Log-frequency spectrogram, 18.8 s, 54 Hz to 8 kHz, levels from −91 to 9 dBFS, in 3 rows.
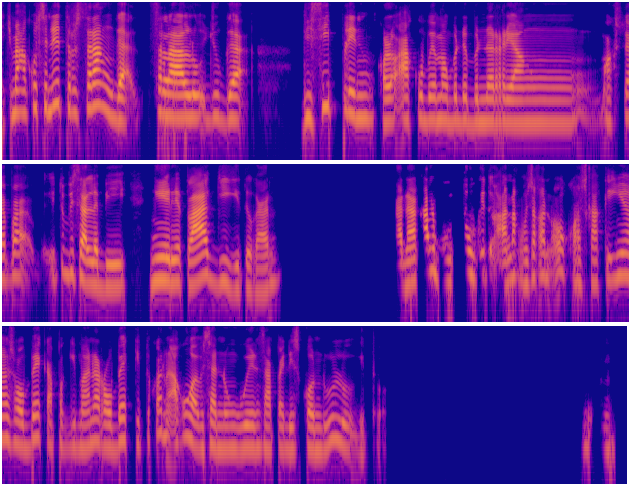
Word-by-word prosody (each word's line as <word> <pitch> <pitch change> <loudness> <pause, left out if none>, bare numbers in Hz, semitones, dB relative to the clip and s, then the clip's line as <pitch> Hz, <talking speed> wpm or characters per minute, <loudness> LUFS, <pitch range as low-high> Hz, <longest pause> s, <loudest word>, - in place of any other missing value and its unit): Cuma 245 +1 +1
aku 290 - -9
sendiri 285 +2 +1
terus 245 -5 -4
terang, 280 -5 +6
nggak 200 -1 +5 0.2
selalu 210 -4 +6
juga 210 -1 +1 0.6
disiplin, 235 -2 -1
kalo 185 +1 +2
aku 195 +1 +1
memang 195 0 -1
bener-bener 185 -1 -2
yang 180 -1 +1 0.7
maksudnya 215 +3 -4
apa? 235 +2 -1 0.3
Itu 300 - -15
bisa 250 - +5
lebih 170 -2 -1 0.2
ngirit 200 -1 +2
lagi, 190 -5 +6
gitu 160 -2 -7
kan. 150 +7 -5 1.2
Karena 180 +3 +3
kan 265 +1 +4
butuh 195 +7 -7
gitu. 245 - -8
Anak 235 - -1
misalkan, 225 +6 -5
oh 260 - -4
kaos 190 - -7
kakinya 225 +5 -3
sobek, 195 +5 -2
apa - - -12
gimana, 180 +3 -3
robek 205 +5 -2
gitu - - -23
kan, 275 - -6
aku 250 - -2
nggak 170 - +1
bisa 180 - -2
nungguin 170 0 -5
sampai 165 0 -6
diskon 165 0 -6
dulu, 190 - -7
gitu. 75 - -22 2.0
Mhm. - - -20
195 Hz, 150 wpm, -24 LUFS, 180-230 Hz, 2.0 s, terang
